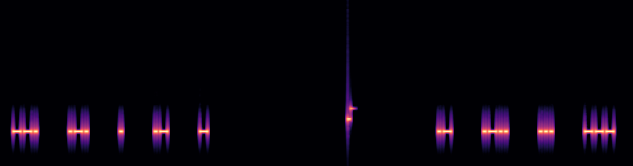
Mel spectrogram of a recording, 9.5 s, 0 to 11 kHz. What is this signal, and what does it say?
Morse code, heard as a keyed tone, about 30 wpm, spaced as for 14 wpm, 700 Hz. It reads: GREAT ALSO
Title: 4x Character Spacing - Top 200 Words - 30wpm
